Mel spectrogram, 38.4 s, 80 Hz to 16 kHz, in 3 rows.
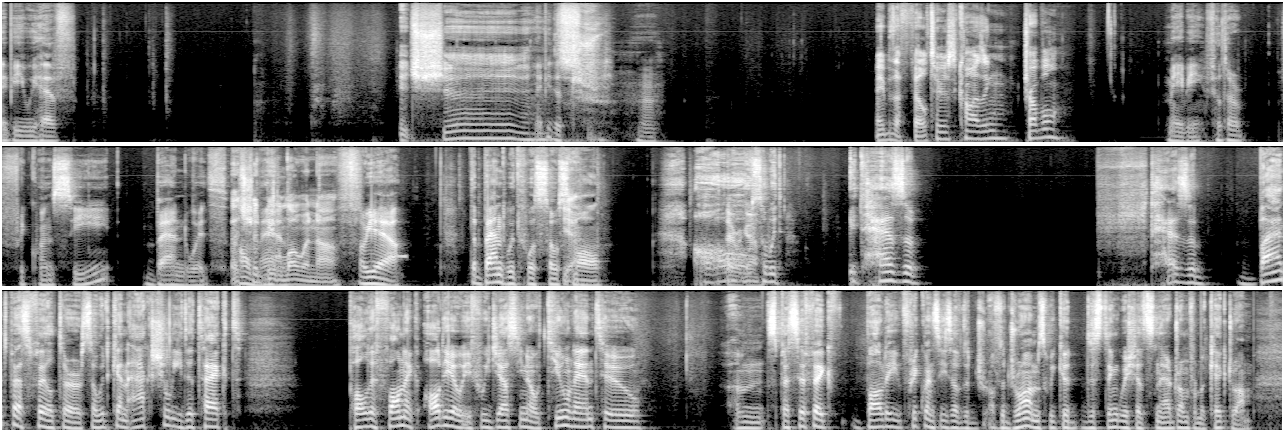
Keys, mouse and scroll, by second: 0.6 space, 1.3 space, 9.2 click, 14.5 click, 15.3 space, 17.2 space, 17.4-18.7 drag, 18.4 space, 19.3 space.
